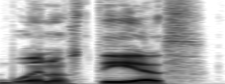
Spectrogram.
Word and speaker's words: buenos días: Which is the number two, buenos días. That means good morning. So, the emphasis, I mean the the strong pronunciation here is in días, okay?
